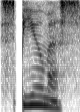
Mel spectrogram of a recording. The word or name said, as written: spumous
